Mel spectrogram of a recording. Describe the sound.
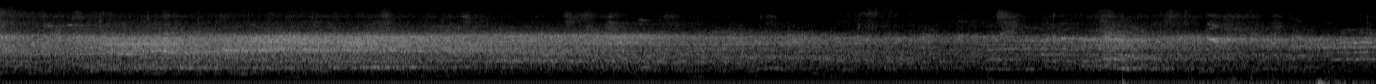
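Basketball dribbled during a high school boys' game: a few faint bounces near the end over a steady crowd murmur and low hum.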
